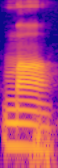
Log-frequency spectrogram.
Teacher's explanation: इसके उच्चारण से मुंह और नाक दोनों से वायु निकलती है इसका चिन्ह चंद्र बिंदु है जैसे मां हां यह आंदोलन में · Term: अनुनासिक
